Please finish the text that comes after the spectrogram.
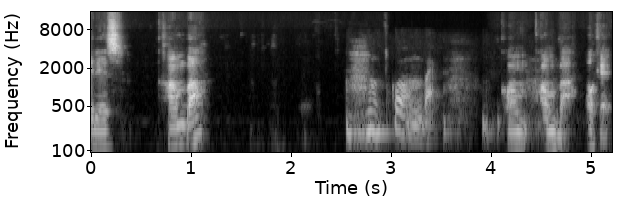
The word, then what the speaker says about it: Mkomba: say this Comba com Comba okay Comba okay the m is silent it's words some somehow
